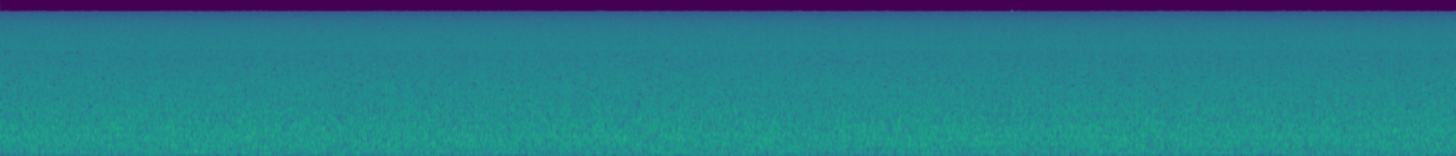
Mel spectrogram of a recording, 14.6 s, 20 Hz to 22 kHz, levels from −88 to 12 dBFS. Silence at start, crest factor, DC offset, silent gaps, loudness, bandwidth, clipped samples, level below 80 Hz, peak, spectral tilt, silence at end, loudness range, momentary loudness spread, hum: 0 s; 14 dB; under 0.1%; none; -20 LUFS; 16.5 kHz; under 0.1%; -44 dBFS; -8 dBFS; -1.5 dB/octave; 0 s; 0 LU; 0 LU; none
